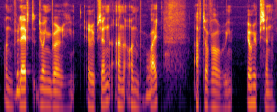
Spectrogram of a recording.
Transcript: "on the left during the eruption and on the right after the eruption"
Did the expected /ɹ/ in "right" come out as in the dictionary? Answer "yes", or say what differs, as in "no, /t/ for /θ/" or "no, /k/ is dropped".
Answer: yes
